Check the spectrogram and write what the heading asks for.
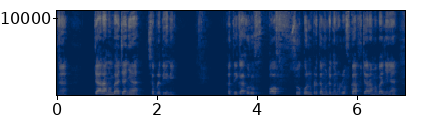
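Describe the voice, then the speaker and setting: A man giving a recitation lesson, explaining the rules in plain speech and chanting the examples slowly, trailing off softly at the ends of phrases. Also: medium pitch. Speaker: Quran recitation teacher.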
